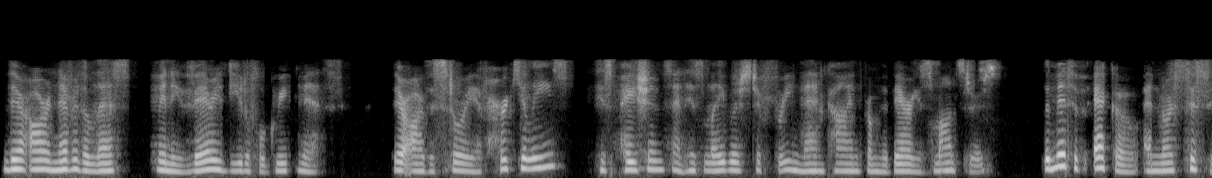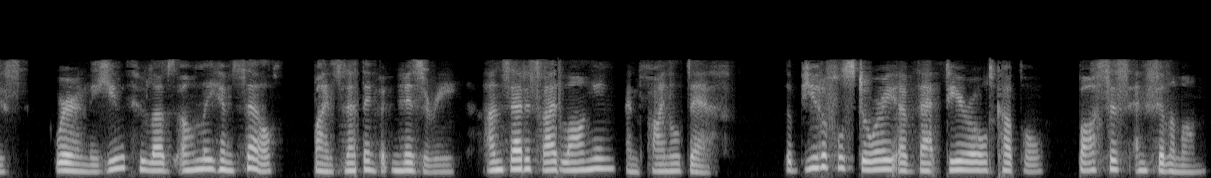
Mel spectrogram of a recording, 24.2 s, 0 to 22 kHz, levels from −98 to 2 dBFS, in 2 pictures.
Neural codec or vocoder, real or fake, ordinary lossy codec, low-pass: codec, 16 kHz, 0.8 kbps, ZipCodec; fake; AAC, 24 kbps; 5.4 kHz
